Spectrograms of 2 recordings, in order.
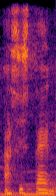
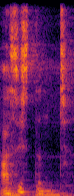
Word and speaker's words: assistant: Kalau bahasa Indonesia dibilang asisten gitu ya, asisten. Padahal bacanya adalah assistant ya, assistant. Kemudian ance, ans ya, ini membentuk kata benda ya.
